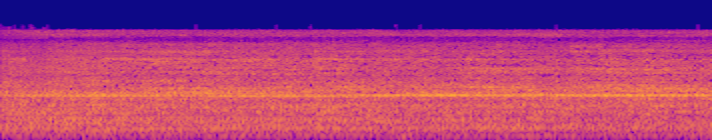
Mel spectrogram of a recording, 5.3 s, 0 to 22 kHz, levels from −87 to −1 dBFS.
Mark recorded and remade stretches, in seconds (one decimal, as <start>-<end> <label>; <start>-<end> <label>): 0.0-2.8 recorded; 2.8-3.3 remade; 3.3-5.3 recorded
